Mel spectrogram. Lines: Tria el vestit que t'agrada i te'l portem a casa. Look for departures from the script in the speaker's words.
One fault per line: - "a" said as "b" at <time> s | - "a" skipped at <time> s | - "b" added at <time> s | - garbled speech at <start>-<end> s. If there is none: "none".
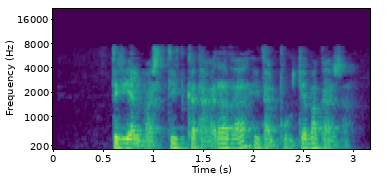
none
